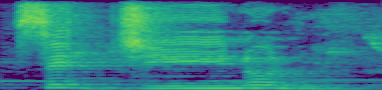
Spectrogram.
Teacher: سین کو باریک اور جیم کے ساتھ ملائیں گے. سجی، جیم یا زیر جی مد اصلی ہے، ایک الف کے برابر کھینچ کر پڑھیں گے.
